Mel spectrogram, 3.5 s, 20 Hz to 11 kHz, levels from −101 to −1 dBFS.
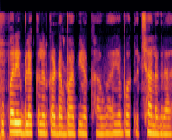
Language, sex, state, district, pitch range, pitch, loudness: Hindi, female, Jharkhand, Deoghar, 195-215 Hz, 205 Hz, -17 LUFS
